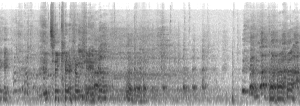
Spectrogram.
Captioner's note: all chattering and laughing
